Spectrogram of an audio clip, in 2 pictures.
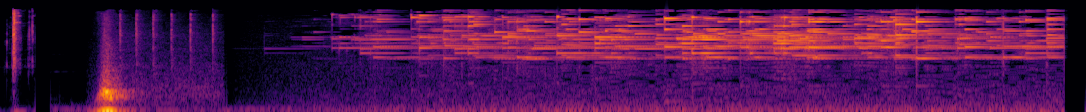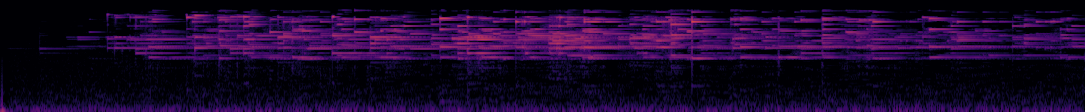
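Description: Intro sound effect: a pop and a few quick clicks, then a bright, dense tinkling of chimes that stops abruptly about five seconds in, followed by a fainter trail of chimes.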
